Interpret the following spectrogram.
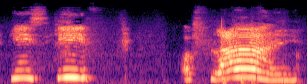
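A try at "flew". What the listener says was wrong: Not fly. It's flu. Do you know what letter this is? Oh, it's a U. U.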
